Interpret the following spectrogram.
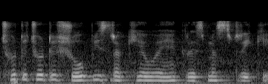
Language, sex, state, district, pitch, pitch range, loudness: Hindi, female, Bihar, Darbhanga, 185 Hz, 180-210 Hz, -26 LUFS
